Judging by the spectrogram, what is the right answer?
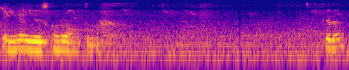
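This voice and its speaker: Woman vlogger, casual live-stream host, soft and chatty, teasing viewers, noisy phone audio. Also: medium pitch, little pitch movement, normal speed. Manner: chatty, greets viewers and reads their comments aloud, playful teasing.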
